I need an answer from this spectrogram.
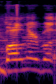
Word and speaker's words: vulnerable: How do you speak vulnerable? Eto. Vulnerable is a 4-syllable word with stress. Vulnerable, da. So, the first syllable should definitely say like something important syllable.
